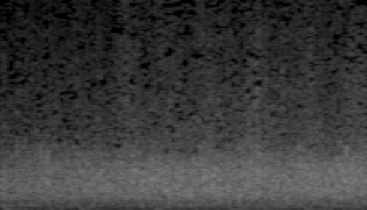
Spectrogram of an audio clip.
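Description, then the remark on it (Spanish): Sustained applause from a large crowd, a long ovation as Spain's head of state mentions the word unity in a speech; a dense, steady wash of clapping that holds at an even loudness throughout with no voices breaking through. “Continuó ese largo aplauso, esa larga ovación cuando mencionaba la palabra unidad para no generar división”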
